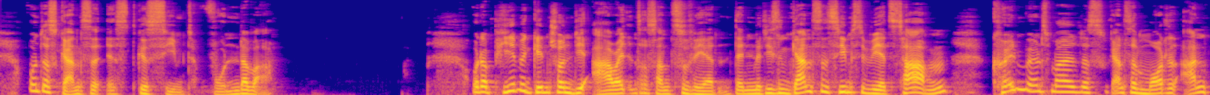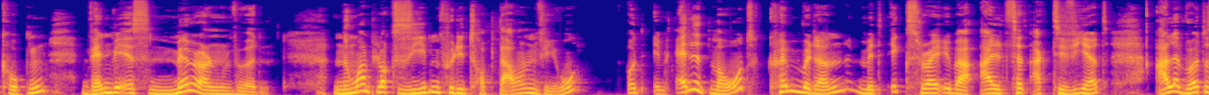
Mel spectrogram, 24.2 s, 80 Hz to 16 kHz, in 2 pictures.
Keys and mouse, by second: 5.0 middle click, 5.8 shift+middle click, 15.9 KP_7, 19.3 1, 22.3 alt+z.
